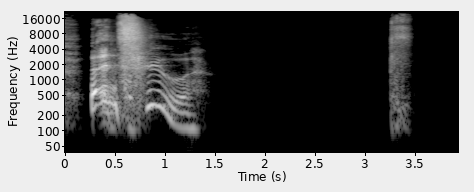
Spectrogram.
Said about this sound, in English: Got him sneezing.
